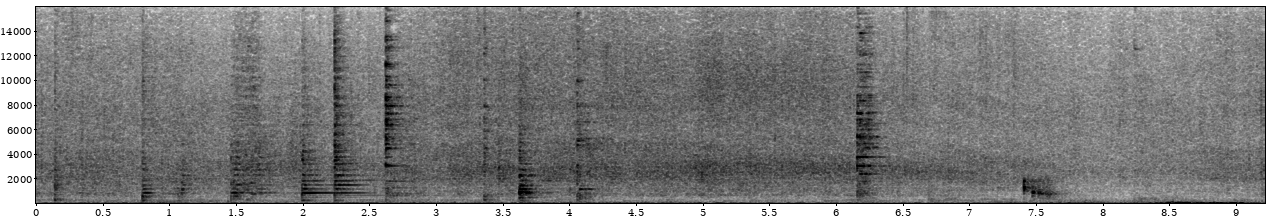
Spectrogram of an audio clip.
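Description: Cut okra being stirred in a hot pan, with spoon scrapes and clinks rising over a steady frying hiss, close and fairly loud.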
